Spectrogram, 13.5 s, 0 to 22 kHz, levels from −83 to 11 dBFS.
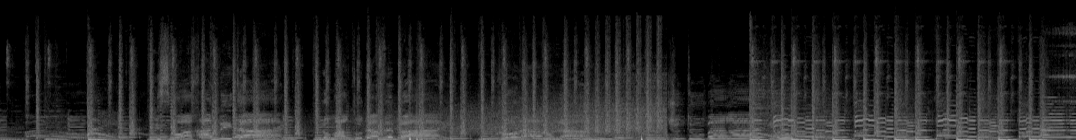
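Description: At 5.12 to 5.23 s there's a loud pop, a quick double thump well over the sound; another single, louder pop hits around 8.01 to 8.04 s, likely a voltage spike from a switch or static.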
